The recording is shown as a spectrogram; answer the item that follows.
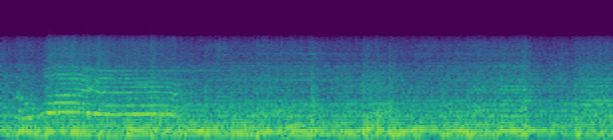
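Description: A rock band playing live on drums and guitars, with a held lead note that bends upward in the first couple of seconds.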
